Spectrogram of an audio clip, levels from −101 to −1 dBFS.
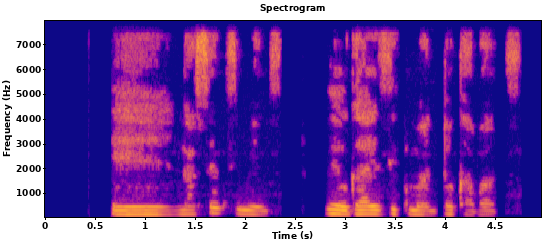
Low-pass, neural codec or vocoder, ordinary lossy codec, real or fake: none; none; none; real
